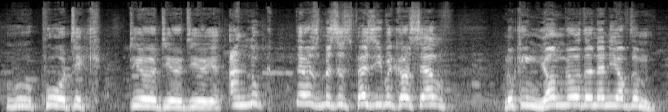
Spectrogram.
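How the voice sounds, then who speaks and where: High-voiced old miser, man doing him, stammers and quavers, radio play, faint music behind. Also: moderate pace. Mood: delighted. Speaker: amateur radio play actor. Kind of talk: radio drama acting.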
